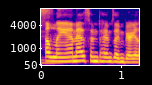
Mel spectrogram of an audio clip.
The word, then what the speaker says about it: Atlanta: Drop the T. Atlanta.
